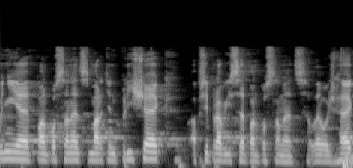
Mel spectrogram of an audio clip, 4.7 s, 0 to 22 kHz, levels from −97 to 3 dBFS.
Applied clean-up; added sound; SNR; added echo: classical method log-MMSE.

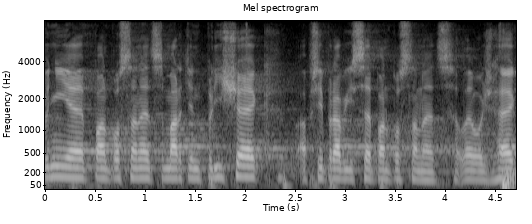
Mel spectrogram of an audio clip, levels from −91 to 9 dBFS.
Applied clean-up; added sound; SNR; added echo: none; Motor vehicle (road); 16 dB; none.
